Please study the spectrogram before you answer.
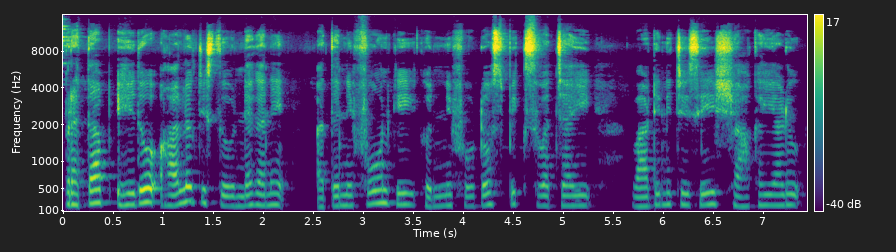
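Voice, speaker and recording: A woman's voice: mid-range voice, fairly even intonation, moderate pace, mellow. A woman reading a romance audio story aloud, voicing every character's lines in her own voice.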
